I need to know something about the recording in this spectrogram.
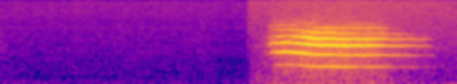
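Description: About a second of silence, then a kitten meows once, slightly falling in pitch and lasting under a second. It is the meow of the MTM Enterprises production-company logo.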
